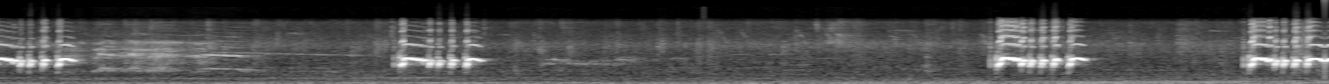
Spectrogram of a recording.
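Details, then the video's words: Female local zebra dove calling to a male, four stuttering coo phrases of clipped hoots closing on a longer note, with quiet warbled notes from another bird heard faintly between them. "perkutut lokal betina memanggil JANTAN"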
